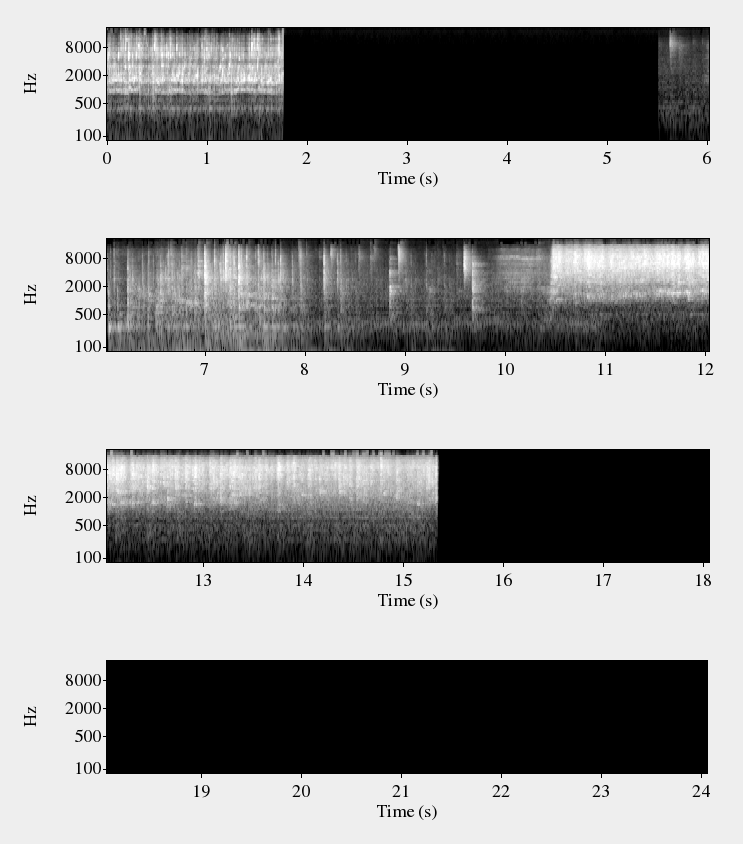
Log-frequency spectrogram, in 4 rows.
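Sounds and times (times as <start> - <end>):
water splashing and sloshing: 5.6 - 15.4
running tap water hiss: 9.6 - 15.4.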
